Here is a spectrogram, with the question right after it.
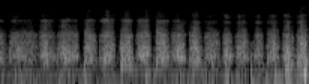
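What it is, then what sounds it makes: Silicone microphone ears being scratched. Fingertips with short nails scratch the outer surfaces of the soft, white silicone ears on a binaural microphone. A steady run of quick, rhythmic strokes gives a dense, gritty mid-range rasp, with occasional dull low bumps from the contact.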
